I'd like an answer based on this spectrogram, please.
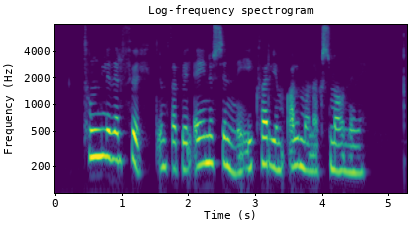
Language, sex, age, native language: Icelandic, female, 40-49, Icelandic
